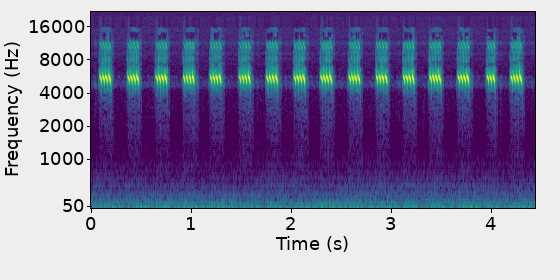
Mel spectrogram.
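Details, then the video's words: Wild cricket recorded in open nature, giving a steady train of sharp, high-pitched chirps about four per second, evenly spaced and loud, with only a faint low rumble behind. "SUARA JANGKRIK LANGSUNG DARI ALAM BEBAS"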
